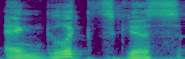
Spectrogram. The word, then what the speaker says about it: Anglickas: Well, it played out because Julius, and his name is Anglickas. I know that's a weird way of saying it, but that's actually how they say it in Lithuania. But he actually fought in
